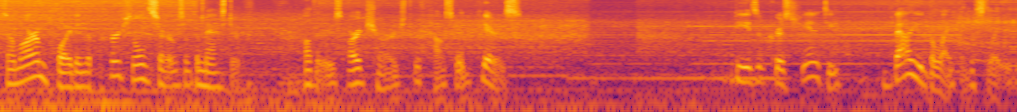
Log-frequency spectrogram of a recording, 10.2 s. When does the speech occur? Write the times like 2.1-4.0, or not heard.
0.1-5.3, 7.3-10.1.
